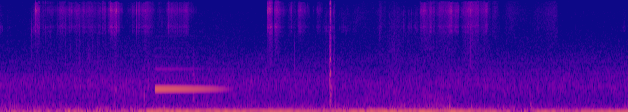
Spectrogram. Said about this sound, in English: I'm in an awkward position right now driving. I'm like taking up two lanes. There we go, baby.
